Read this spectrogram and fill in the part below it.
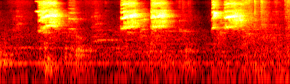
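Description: Small birds give sharp chirps in four quick bursts, close and fairly loud, with quiet pauses between them.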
